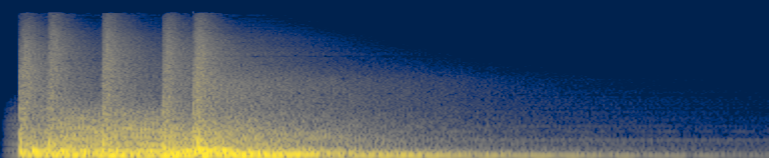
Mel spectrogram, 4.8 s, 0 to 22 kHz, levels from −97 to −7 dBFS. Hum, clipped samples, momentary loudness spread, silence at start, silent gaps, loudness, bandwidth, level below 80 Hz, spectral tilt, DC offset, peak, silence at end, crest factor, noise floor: none; under 0.1%; 20 LU; 0.1 s; none; -15 LUFS; 12 kHz; -18 dBFS; -7.5 dB/octave; under 0.1%; 0 dBFS; 1.35 s; 16 dB; -55 dBFS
